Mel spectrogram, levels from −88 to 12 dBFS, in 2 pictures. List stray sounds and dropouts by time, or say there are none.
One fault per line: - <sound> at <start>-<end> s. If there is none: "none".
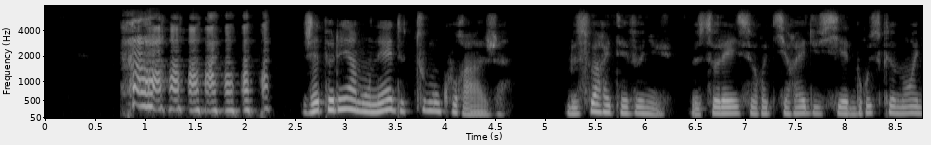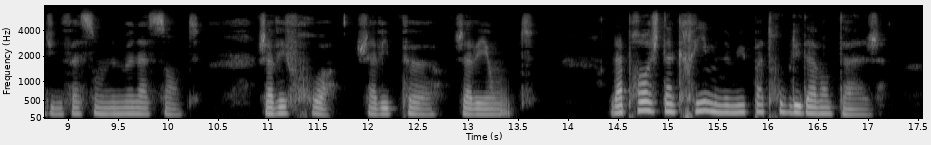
- laugh at 0.8-2.3 s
